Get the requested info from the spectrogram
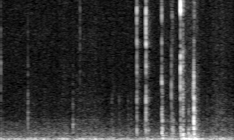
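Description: A few quick, faint computer keyboard keystrokes clustered in the second half, after near silence.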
